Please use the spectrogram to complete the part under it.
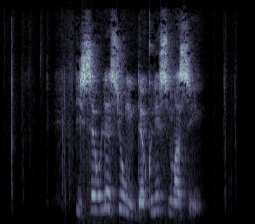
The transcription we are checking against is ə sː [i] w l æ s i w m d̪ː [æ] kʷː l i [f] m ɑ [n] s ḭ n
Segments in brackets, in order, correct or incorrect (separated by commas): incorrect, correct, incorrect, incorrect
